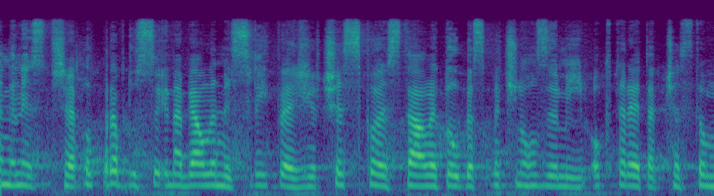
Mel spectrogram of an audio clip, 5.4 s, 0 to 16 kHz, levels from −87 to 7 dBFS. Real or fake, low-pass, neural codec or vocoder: fake; 10.8 kHz; codec, 24 kHz, 1 kbps, SNAC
